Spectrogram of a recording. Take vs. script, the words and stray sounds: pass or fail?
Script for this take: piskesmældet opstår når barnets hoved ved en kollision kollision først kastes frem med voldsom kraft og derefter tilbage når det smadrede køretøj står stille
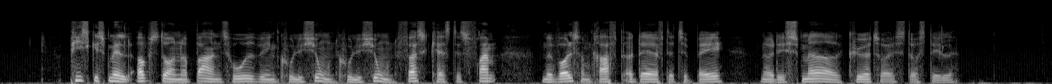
pass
